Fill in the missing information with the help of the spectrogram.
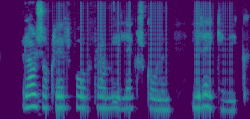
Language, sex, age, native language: Icelandic, female, 11, Icelandic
